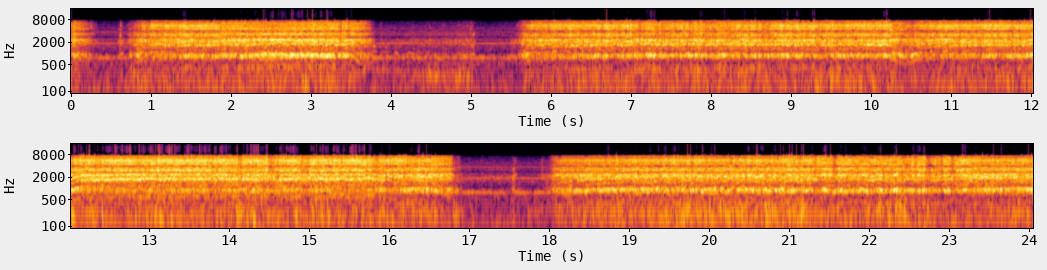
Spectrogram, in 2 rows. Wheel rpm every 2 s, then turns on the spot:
60, 90, 20, 110, 110, 100, 150, 160, 50, 90, 120, 110.
16-18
